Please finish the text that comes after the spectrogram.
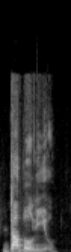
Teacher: And it's bilabial. As you can see, both our lips are coming together. Double, both the lips are coming together.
